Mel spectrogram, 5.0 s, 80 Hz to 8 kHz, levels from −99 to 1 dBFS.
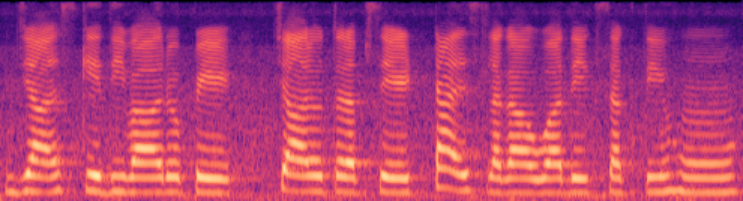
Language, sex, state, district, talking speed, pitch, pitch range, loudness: Hindi, female, Bihar, Kaimur, 145 wpm, 215 Hz, 210-225 Hz, -14 LUFS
